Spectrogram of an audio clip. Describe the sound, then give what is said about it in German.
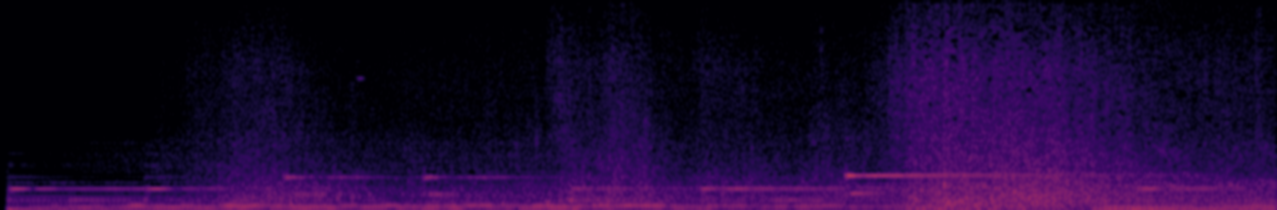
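Ocean waves wash steadily, with one louder swell surging up near the end, all over a constant low tonal drone. No voices are present. “Aber was ist Geld schon wert, wenn man das Meer hat? Ach, wie es mich ruft.”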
